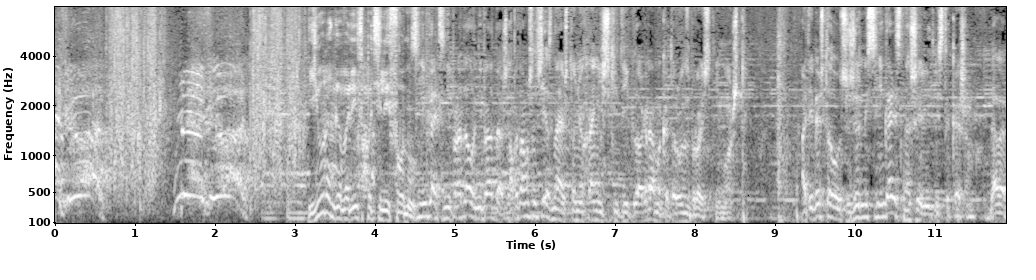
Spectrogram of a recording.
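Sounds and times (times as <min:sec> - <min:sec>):
football fans cheering loudly in unison: 0:00.0 - 0:06.6
football fans chanting shouts: 0:00.0 - 0:06.7
speech: 0:03.2 - 0:11.8.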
